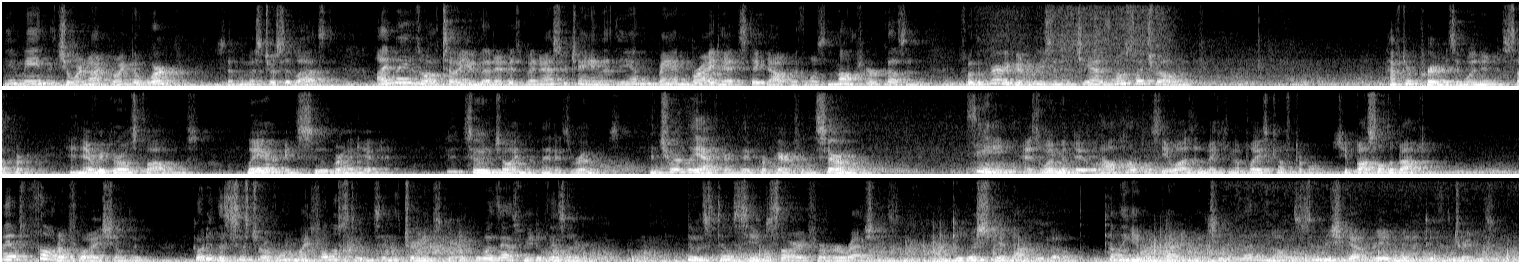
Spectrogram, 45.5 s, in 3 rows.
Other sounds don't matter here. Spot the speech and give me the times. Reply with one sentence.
The speech can be heard from 0.0 to 11.9 s, from 13.8 to 23.9 s, from 24.9 to 29.5 s, from 30.2 to 36.2 s and from 37.1 to 45.4 s.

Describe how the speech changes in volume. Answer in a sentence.
The loudness of the speech stays about the same.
